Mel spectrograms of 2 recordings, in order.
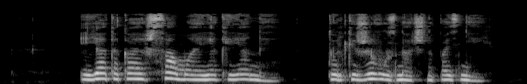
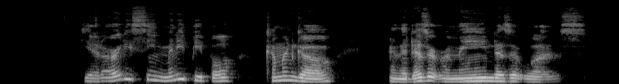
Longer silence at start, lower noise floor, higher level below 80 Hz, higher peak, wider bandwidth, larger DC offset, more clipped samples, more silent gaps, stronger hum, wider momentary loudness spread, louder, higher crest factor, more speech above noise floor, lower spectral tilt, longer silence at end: about the same, 0.8 s vs 0.85 s; about the same, -60 dBFS vs -63 dBFS; about the same, -62 dBFS vs -62 dBFS; about the same, -4 dBFS vs -6 dBFS; second, 11.5 kHz vs 16 kHz; neither; neither; neither; neither; second, 9 LU vs 14 LU; first, -19 LUFS vs -23 LUFS; about the same, 16 dB vs 18 dB; about the same, 41 dB vs 41 dB; second, -4 dB/octave vs -6 dB/octave; about the same, 0.45 s vs 0.35 s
